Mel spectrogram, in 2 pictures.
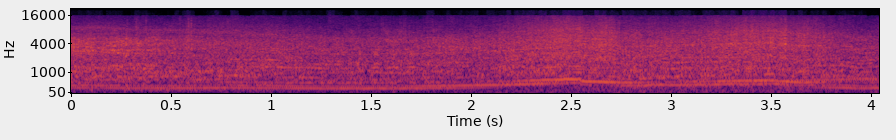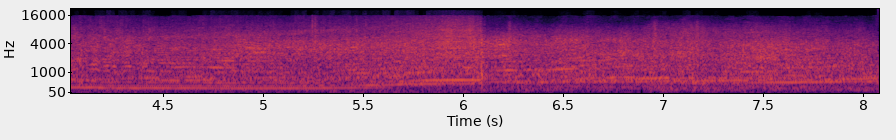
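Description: A Williams FW18 race car in a racing video game, its engine whining at high revs in a loud, continuous drone with pitch rising and dipping through gear changes and corners.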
